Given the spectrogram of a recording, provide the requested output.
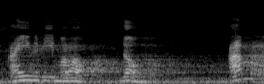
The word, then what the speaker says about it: Amr: Amr is written Ayn Mim Ra Waw. There's one more letter at the end of the name Amr in Arabic that's not pronounced. You don't pronounce the waw.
